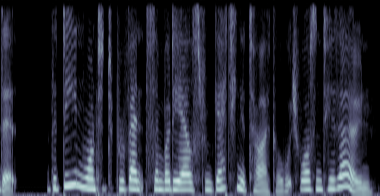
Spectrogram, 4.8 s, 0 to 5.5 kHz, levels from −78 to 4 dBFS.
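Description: No technical faults can be heard anywhere in this speech recording. Nothing in the signal path draws attention to itself at any point.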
